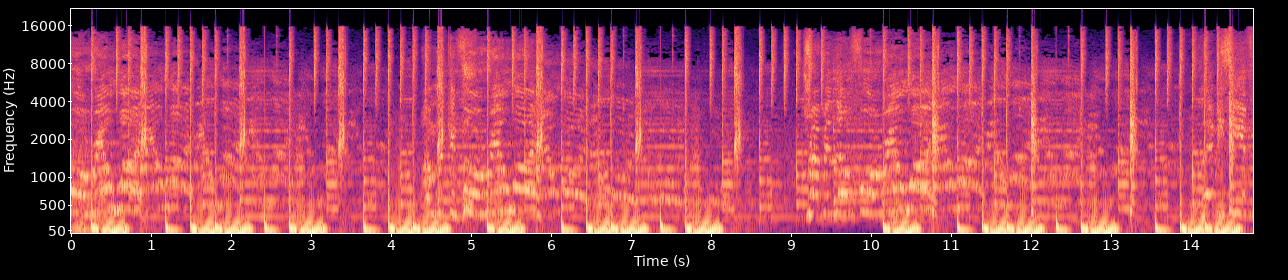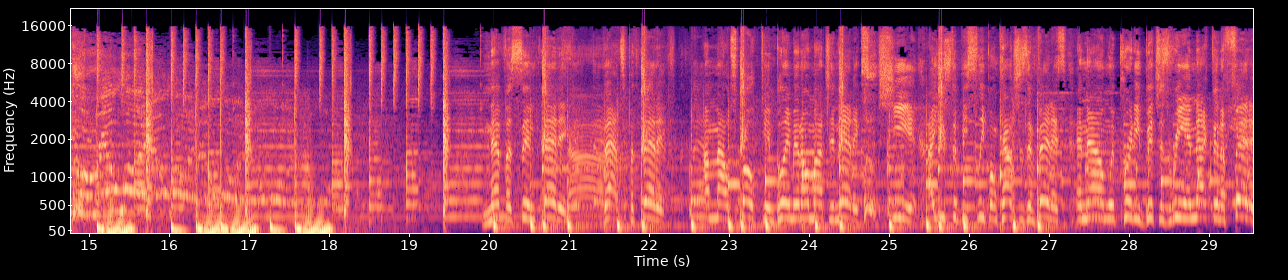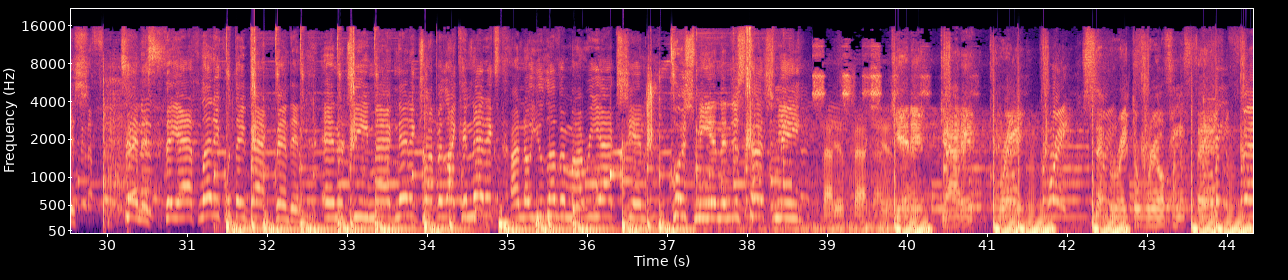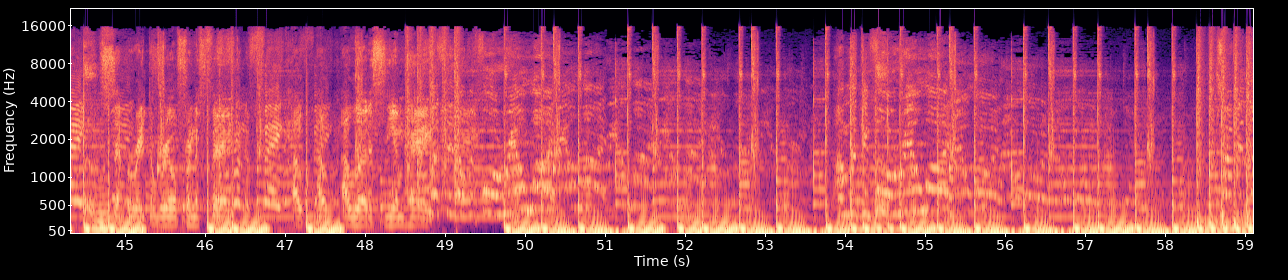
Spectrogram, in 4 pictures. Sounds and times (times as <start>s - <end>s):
Pop music: 0.0s - 59.1s.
